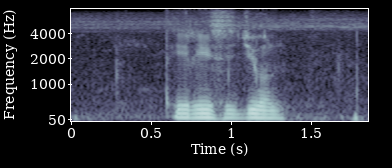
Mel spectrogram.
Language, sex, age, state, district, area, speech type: Santali, male, 60+, Jharkhand, Seraikela Kharsawan, rural, spontaneous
